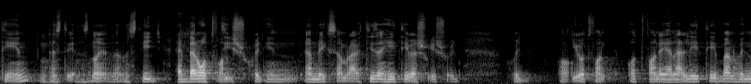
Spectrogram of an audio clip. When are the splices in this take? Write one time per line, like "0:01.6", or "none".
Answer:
0:01.7
0:02.2
0:02.6
0:04.3
0:05.7
0:06.6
